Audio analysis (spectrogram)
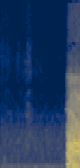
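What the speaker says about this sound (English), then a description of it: "And that's the air horn." A loud, blaring cruise ship air horn bursts in after near silence and holds steady to the end, a rich brassy tone with strong harmonics.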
